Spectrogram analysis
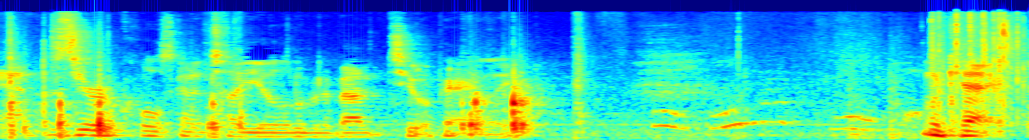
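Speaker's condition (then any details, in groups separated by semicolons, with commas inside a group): No condition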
